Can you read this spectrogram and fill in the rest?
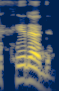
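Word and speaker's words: خورد: हो लेकिन याद रखिएगा यह खुर्द नहीं होगा इसका उच्चारण करोगे आप लोग तलफ करोगे खद खद अगर आपको नहीं पढ़ने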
